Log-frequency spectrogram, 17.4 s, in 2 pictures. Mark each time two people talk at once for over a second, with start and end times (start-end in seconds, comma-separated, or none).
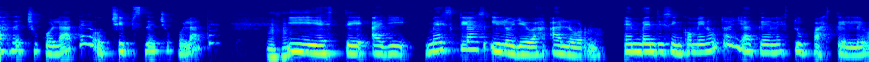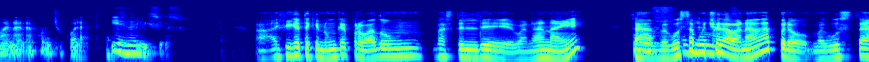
15.0-16.3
